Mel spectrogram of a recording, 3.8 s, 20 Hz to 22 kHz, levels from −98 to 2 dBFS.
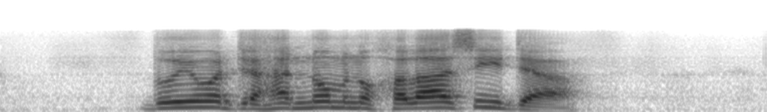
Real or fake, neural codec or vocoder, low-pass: fake; codec, 16 kHz, 0.2 kbps, FocalCodec; 7.2 kHz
